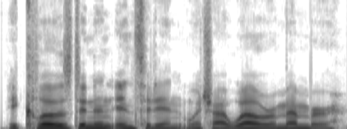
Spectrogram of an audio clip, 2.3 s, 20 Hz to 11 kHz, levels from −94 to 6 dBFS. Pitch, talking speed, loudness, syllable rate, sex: 105 Hz, 235 wpm, -18 LUFS, 6.4 syllables/s, male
